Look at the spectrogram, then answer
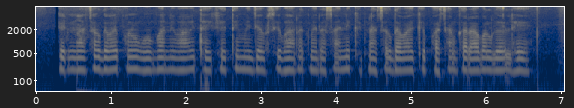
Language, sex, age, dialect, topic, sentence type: Magahi, male, 56-60, Central/Standard, agriculture, statement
